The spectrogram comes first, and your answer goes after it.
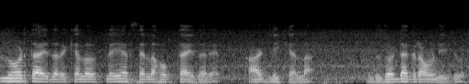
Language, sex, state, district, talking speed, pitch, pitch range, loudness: Kannada, male, Karnataka, Dakshina Kannada, 165 wpm, 120 Hz, 110-130 Hz, -19 LUFS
